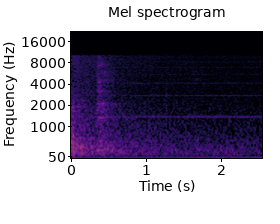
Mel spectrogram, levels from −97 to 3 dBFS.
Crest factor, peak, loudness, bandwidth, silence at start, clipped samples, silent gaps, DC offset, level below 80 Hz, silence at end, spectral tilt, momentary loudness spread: 24 dB; -36 dBFS; -61 LUFS; 10.5 kHz; 0 s; under 0.1%; none; under 0.1%; -86 dBFS; 0 s; -3.5 dB/octave; 13 LU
